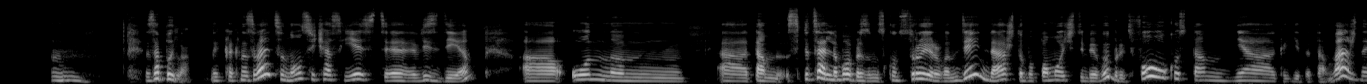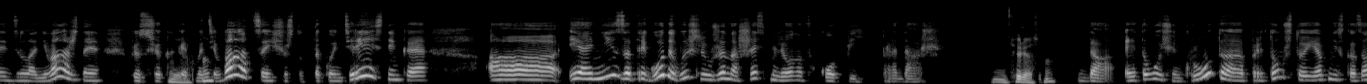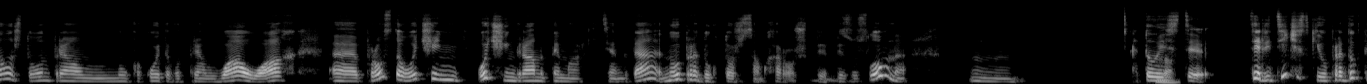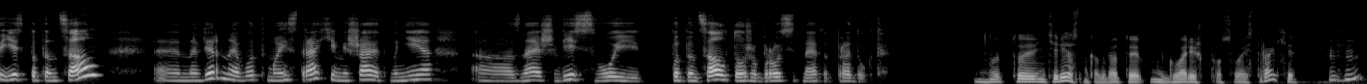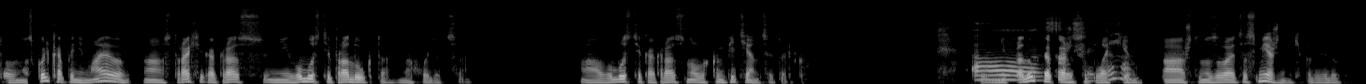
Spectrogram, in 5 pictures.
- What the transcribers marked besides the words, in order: tapping
- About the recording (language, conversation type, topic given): Russian, advice, Как справиться с постоянным страхом провала при запуске своего первого продукта?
